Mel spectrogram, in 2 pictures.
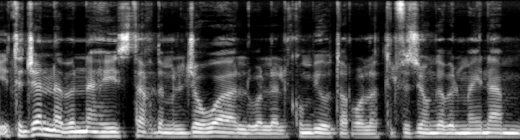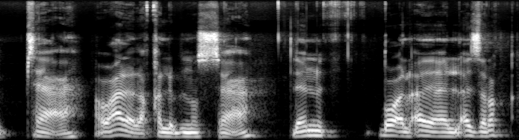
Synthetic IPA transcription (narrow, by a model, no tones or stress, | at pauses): ja̰t̪ad͡ʒanːabʔɪnːahjɪst̪axd̪ɪmɪld͡ʒawːaːlwalːalkʊmbjuːt̪ɑɾˤwalːat̪ːɪlfɪzjoːnɡabɪlmajnaːmb̥saːʕaʔa̰wʕalalʔaqalːbɪnʊsˤːa̰ːʕalɪʔanːʊboːlʔɪlʔazɾˤɑq̚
